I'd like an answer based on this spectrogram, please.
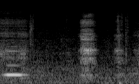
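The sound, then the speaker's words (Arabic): Gasping, laboured breathing from a girl struggling to breathe, a few short, strained gasps, the first partly voiced and loudest, the last faint. “أحضر قارورة الأكسجين لو سمحت. ما بها؟ عندها مشكلة في التنفس.”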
